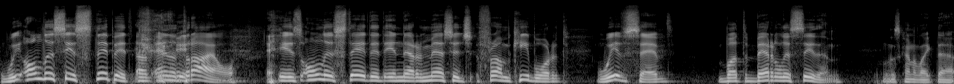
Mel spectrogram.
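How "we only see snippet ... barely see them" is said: very slow, deliberate, put-on Russian accent. The speaker acts out how a message sounded when read: russian accent. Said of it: "Good Russian accent".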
